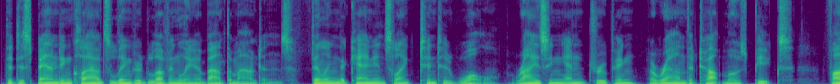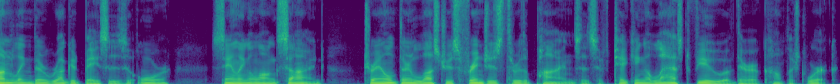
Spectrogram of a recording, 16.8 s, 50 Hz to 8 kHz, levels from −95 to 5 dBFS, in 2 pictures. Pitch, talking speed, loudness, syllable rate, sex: 90 Hz, 160 wpm, -21 LUFS, 4.9 syllables/s, male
